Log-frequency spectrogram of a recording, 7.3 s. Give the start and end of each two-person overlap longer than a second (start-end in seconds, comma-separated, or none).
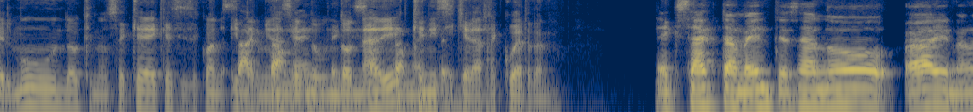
1.6-3.5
